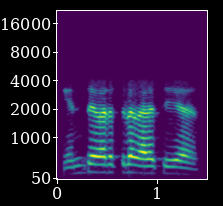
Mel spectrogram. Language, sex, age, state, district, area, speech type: Tamil, female, 45-60, Tamil Nadu, Thoothukudi, urban, conversation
